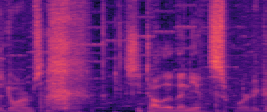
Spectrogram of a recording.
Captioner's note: chuckles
